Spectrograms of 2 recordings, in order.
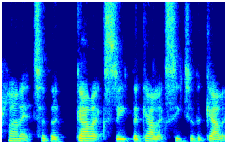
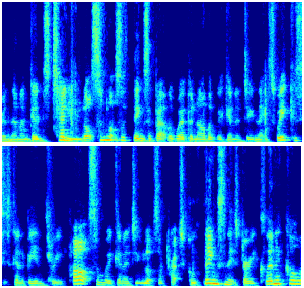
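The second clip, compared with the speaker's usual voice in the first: nonstop, rapid, rattled-off patter. Speaker deliberately rushes to show talking too quickly, talking very fast. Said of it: "I'm talking too quickly".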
